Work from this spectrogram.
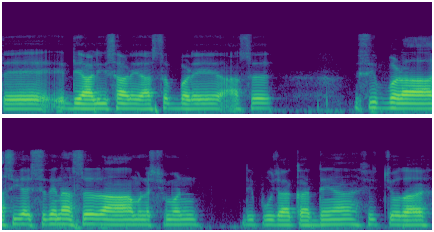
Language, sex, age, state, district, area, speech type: Dogri, male, 30-45, Jammu and Kashmir, Samba, rural, spontaneous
